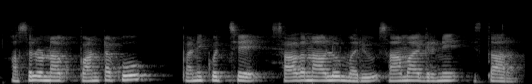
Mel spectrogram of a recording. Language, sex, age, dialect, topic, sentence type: Telugu, male, 18-24, Central/Coastal, agriculture, question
